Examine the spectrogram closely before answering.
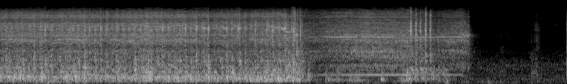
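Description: A cordless drill whirs as it drives a screw into wood.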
